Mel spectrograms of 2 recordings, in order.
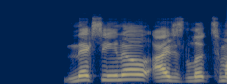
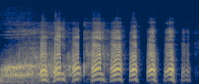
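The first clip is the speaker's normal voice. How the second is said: loud laugh; 7 semitones higher, 8 dB louder than usual. Real, not acted. Speaker laughs about stealing tape.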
